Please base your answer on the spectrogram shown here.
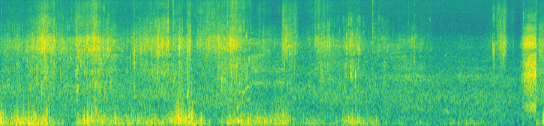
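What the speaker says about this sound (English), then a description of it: "And so we get closer to the edge of the sea." Sea waves wash in at the shoreline in rolling surges, loud and close with gusty wind buffeting the microphone, fading slightly toward the end.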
